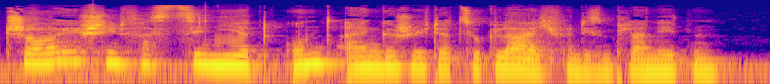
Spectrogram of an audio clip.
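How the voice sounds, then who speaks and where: A woman's voice: on the low side, expressive, moderate pace, natural voice. A woman playing a composed, matter-of-fact space police commissioner, narrating in the first person in a science-fiction audio drama. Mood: composed, reflective.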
